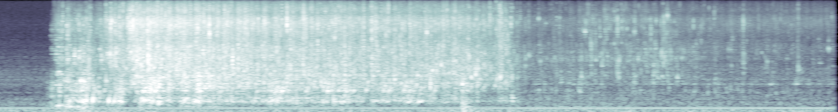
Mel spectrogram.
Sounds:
Toilet flush, home sounds

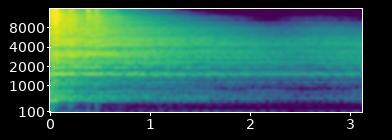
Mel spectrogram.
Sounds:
Cymbal, Musical instrument, Music, Hi-hat, Percussion

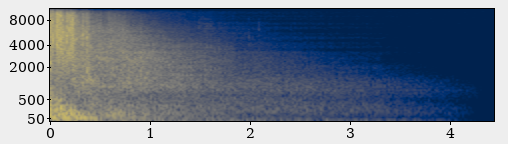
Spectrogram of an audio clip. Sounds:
Explosion, Boom

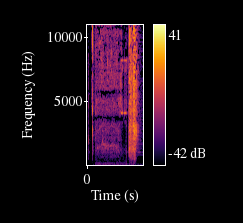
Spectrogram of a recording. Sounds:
Mechanisms, Camera

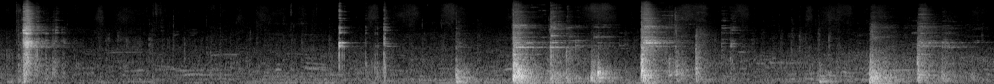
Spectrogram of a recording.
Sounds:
Glass

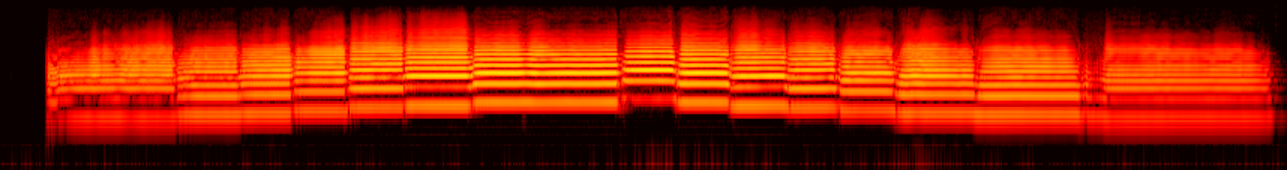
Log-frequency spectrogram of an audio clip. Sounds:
Music, Musical instrument, Brass instrument, Trumpet

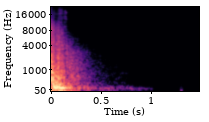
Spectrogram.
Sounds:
Gunshot, Explosion

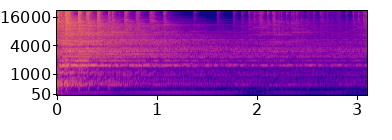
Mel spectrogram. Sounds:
Percussion, Music, Hi-hat, Musical instrument, Cymbal

